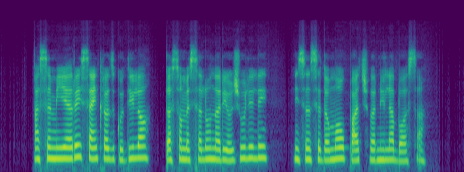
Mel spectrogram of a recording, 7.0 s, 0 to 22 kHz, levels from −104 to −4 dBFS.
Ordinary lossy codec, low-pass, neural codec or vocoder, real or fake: none; 14.4 kHz; autoencoder, 48 kHz, 32 numbers a frame, DAC-VAE, trained on Japanese speech; fake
